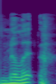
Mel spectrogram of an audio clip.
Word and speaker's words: Millet: His last name is spelled Millet. I believe that's Millet. But in English it's Millet, but I'm sure he wouldn't appreciate that butchering of his name.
